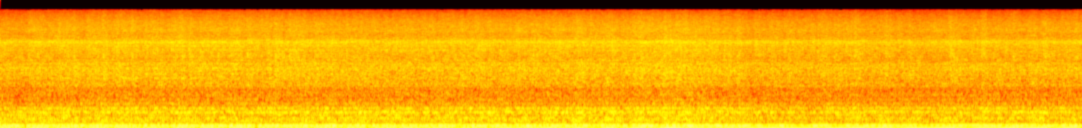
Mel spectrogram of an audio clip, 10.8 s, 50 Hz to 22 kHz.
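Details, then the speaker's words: 1992 Ford Mustang LX 5.0 302 Fox Body with Comp Cams XE266HR cam, dyno tuned, just started, idle air control valve then unplugged: lumpy choppy cammed V8 idle settling and holding without stalling; stable idle. "you can hear it's starting to settle itself out now"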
